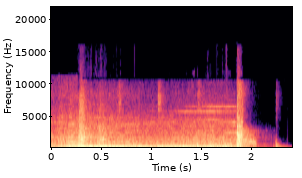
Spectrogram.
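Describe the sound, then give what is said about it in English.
A police motorbike's engine as it rides away: a loud, steady engine drone with shifting tones. It drops off and grows quieter in the last moments. “He's back on his cop bike.”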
